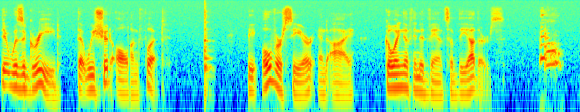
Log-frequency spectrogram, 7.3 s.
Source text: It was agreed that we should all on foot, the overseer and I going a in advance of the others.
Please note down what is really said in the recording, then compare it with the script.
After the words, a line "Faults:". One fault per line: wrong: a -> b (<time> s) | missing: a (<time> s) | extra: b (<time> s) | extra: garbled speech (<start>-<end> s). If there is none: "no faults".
It was agreed that we should all on foot, the overseer and I going a in advance of the others.
Faults:
no faults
